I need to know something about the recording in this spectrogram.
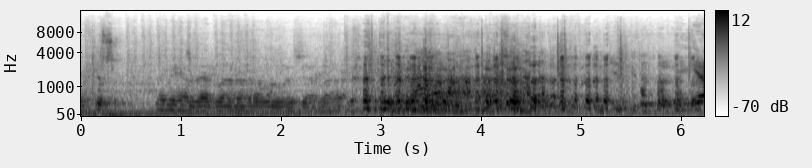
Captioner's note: laughter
